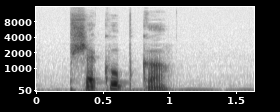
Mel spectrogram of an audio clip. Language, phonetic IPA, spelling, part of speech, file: Polish, [pʃɛˈkupka], przekupka, noun, Pl-przekupka.ogg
